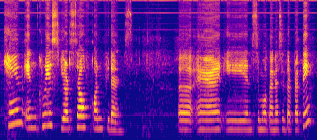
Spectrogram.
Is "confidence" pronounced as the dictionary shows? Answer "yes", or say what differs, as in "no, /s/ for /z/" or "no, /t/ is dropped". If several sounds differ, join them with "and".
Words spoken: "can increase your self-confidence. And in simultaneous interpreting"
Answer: yes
